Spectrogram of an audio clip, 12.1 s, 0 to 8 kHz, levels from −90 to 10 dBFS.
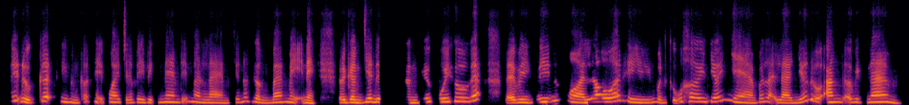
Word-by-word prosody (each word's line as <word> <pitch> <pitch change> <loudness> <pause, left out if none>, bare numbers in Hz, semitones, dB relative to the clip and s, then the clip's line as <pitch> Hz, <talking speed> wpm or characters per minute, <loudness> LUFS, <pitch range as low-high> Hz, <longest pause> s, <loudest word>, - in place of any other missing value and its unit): nếu 360 - -1
được 225 -6 +3
á, 320 0 +5
thì 275 -4 -2
mình 225 -5 -3
có - - -8
thể 265 -2 -3
quay 250 -2 0
trở 210 -3 -7
về 230 -2 0
Việt 210 -2 -2
Nam 245 0 0
để - - -6
mà 270 -4 -2
làm 205 -3 -2
cho 235 - -6
nó 295 - -5
gần 220 -8 -2
ba 230 +2 +2
mẹ 245 -6 -2
nè, 200 -2 +3 0.3
rồi 210 +1 +3
gần 215 -2 +4
gia 270 - +6
đình, 255 -1 +3 0.4
gần 200 -1 -2
cái 270 - -1
quê 270 0 +2
hương 300 -2 0
á. 365 - +6 0.4
Tại 200 - +5
vì 220 -1 +2
đi 270 +3 +1
nước 365 +5 -4
ngoài 235 -6 +3
lâu 270 +3 +2
á 315 +5 +3
thì 220 -6 0
mình 225 -5 -2
cũng 390 -7 -1
hơi 290 -2 0
nhớ 295 +1 0
nhà 225 - +1
với 260 - -5
lại 260 -6 -3
là 200 -2 +2
nhớ 215 +10 -2
đồ 445 - +2
ăn 250 +1 +3
ở - - -1
Việt 245 -2 -4
Nam. 250 -4 +4
245 Hz, 255 wpm, -22 LUFS, 215-275 Hz, 0.4 s, gia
